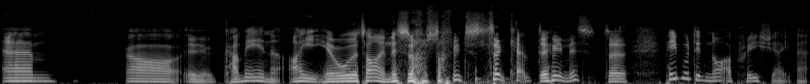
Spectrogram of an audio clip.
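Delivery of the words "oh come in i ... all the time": put-on Mexican accent on every word. Retelling a costumed man's joke outside restaurants, imitating a Mexican accent. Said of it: "doing a Mexican accent".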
